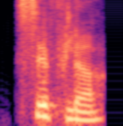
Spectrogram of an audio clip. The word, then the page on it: siffleur: Indian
